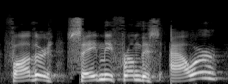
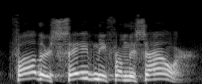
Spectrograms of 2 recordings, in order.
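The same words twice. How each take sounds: First: It is said with a questioning tune. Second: It is said with a statement tune.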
